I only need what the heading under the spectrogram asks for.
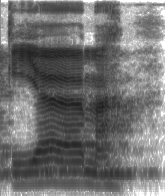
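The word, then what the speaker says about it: قيامة: Ada di sini kita bacanya qiyamah. Ini huruf ta yang bulat. Ta yang bulat ini kita barusan membacanya dengan huruf ha. Kenapa kita baca dengan huruf ha? Karena kita berhenti di sini.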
